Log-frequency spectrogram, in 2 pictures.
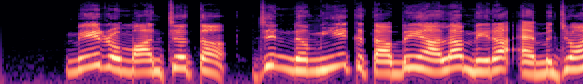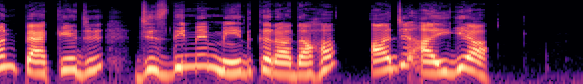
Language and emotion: Dogri, happy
